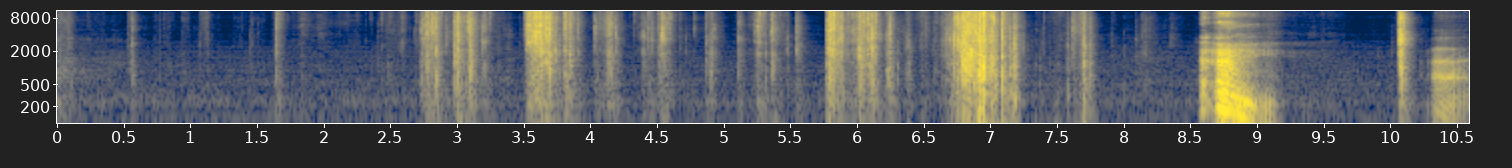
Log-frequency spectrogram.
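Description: A foil trading-card pack (Topps Heritage baseball) torn open by hand in a series of short rips and crinkles, starting about three seconds in.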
